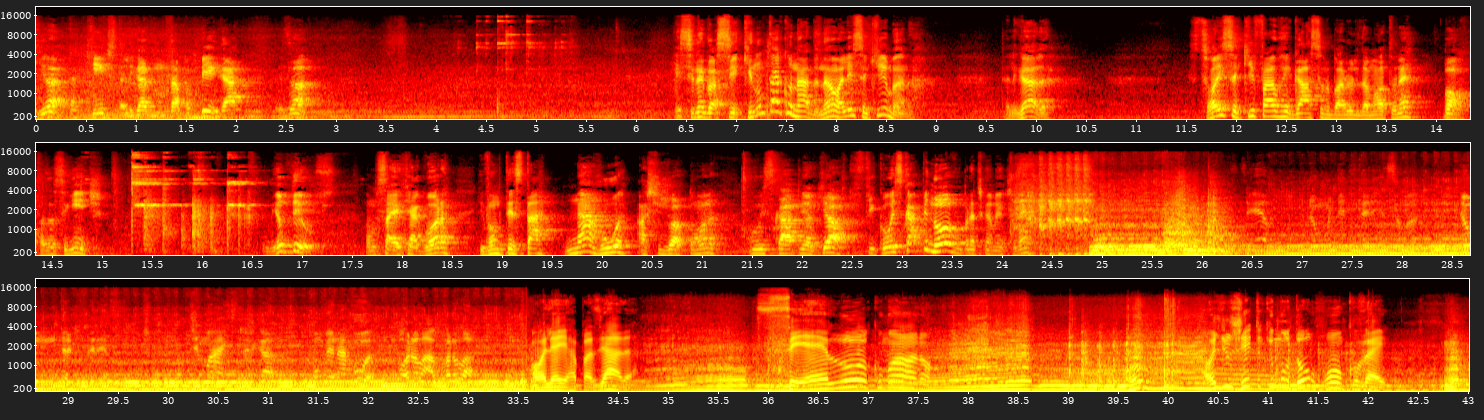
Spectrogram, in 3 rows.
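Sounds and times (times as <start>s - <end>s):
metallic clinking: 4.2s - 5.6s, 15.3s - 16.7s
motorcycle engine starting and idling: 24.1s - 33.8s.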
